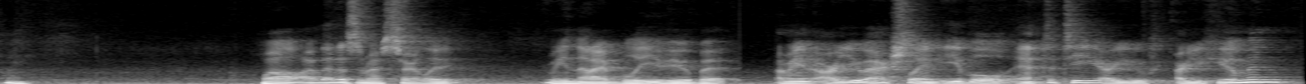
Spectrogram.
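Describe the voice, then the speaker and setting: Speaking in a mid-range voice at a moderate pace, a man investigates the paranormal by firmly questioning a spirit out loud. He's indoors on an abandoned hospital floor, and the recording has a dull, roomy hall sound.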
